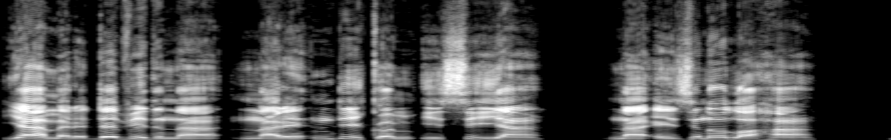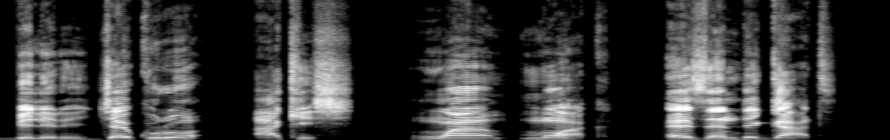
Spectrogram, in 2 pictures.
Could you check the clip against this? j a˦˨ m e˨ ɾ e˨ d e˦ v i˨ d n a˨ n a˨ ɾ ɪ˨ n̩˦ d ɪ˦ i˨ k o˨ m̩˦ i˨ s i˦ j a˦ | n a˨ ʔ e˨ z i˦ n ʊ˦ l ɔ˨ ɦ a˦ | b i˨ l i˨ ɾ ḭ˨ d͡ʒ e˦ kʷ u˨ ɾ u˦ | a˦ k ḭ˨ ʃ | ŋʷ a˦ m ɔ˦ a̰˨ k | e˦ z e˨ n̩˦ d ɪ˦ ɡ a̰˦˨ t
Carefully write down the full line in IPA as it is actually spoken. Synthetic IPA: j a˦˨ m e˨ ɾ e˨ d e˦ v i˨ d n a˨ n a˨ ɾ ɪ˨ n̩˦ d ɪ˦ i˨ k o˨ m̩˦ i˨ s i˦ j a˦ | n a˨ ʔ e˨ z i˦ n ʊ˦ l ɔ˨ ɦ a˦ | b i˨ l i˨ ɾ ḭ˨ d͡ʒ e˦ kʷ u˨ ɾ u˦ | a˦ k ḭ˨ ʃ | ŋʷ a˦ m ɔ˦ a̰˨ k | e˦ z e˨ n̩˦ d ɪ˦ ɡ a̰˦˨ t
